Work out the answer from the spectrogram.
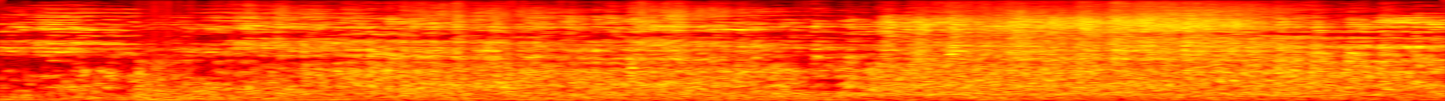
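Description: CSX freight train's tank cars and boxcars rolling past at speed: a loud, steady rumble and rattle of steel wheels on the rails.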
